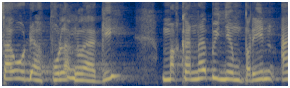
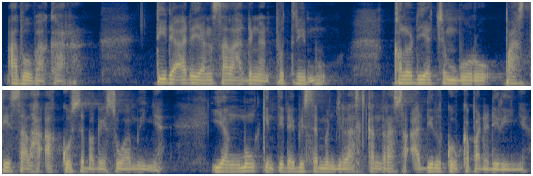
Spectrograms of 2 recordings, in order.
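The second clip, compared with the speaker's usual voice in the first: gentle reassurance; 11 semitones lower than usual. Acted. Prophet calmly defends his wife.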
